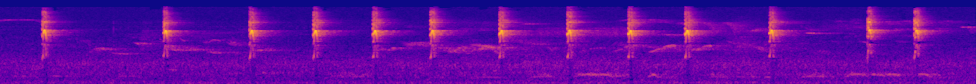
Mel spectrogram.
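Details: A baby woodpecker is fed by its family. About fifteen crisp, high, snapping notes come in ten seconds, unevenly spaced, each with a ringing tail. Faint thin whistles sound in the background.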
